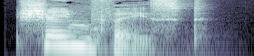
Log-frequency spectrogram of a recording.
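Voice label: "shamefaced", British English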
